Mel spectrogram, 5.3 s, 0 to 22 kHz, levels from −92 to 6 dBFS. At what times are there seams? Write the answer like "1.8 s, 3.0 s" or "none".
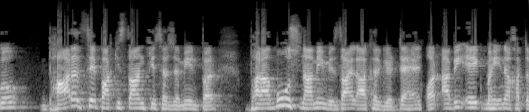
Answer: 4.2 s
